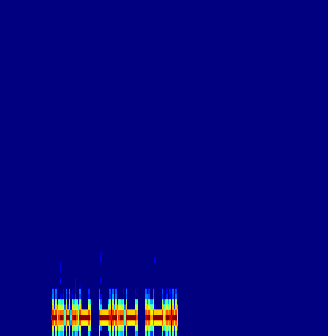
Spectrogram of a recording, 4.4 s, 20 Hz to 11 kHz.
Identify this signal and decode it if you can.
Morse code, heard as a keyed tone, about 27 wpm, 700 Hz. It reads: 4XL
